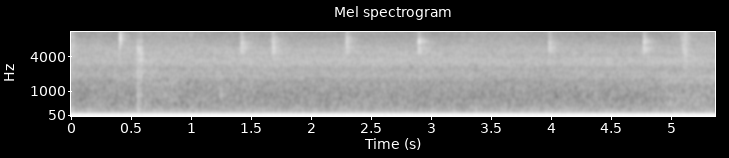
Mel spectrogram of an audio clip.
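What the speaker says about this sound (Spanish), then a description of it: "Nos alejamos y hacemos un clic de deselección." Faint, sparse computer mouse clicks during BIM building modeling software work, a handful of isolated sharp ticks over a quiet steady hum.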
